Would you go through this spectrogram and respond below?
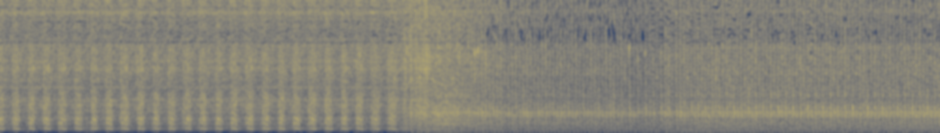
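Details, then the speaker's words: Mercedes diesel after replacing the injection rail pressure regulation valve: steady starter churn at about three beats a second for four seconds, then it catches and runs; long crank because air was in the fuel circuit. "Il y avait de l'air dans le circuit."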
